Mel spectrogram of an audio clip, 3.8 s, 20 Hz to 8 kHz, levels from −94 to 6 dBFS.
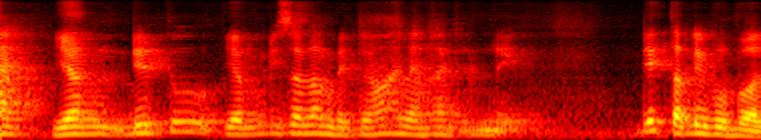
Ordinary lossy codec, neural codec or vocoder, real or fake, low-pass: none; codec, 16 kHz, about 1 kbps, DyCAST, with the encoder's durations; fake; none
